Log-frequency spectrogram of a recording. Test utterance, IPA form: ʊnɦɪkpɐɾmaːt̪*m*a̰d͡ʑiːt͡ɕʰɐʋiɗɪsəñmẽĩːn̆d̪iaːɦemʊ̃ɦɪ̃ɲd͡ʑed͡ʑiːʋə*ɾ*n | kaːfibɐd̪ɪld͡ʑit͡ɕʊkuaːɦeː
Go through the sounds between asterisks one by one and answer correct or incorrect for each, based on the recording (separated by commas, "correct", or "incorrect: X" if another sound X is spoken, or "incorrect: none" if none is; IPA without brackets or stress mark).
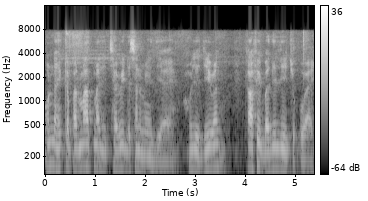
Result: correct, incorrect: none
